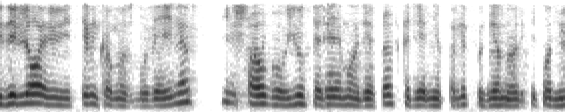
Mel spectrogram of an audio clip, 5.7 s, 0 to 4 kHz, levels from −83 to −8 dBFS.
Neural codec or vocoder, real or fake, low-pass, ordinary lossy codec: codec, 44.1 kHz, 2.6 kbps, SNAC; fake; 3.6 kHz; AAC, 24 kbps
